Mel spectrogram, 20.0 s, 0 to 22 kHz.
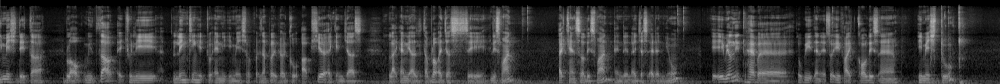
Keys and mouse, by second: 10.4 click, 13.5-20.0 drag.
